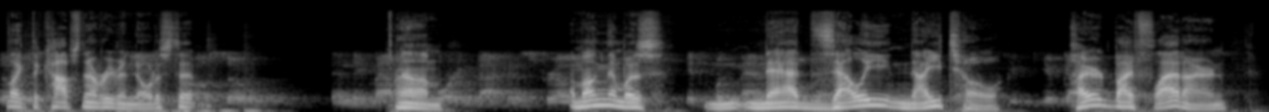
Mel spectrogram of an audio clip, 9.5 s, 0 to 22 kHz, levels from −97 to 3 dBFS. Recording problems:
voice in the background; faint; throughout; 20 dB below the speech

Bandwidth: 15 kHz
